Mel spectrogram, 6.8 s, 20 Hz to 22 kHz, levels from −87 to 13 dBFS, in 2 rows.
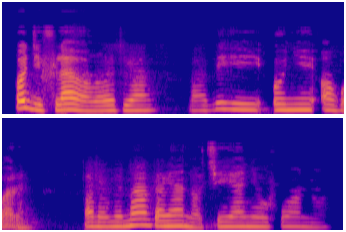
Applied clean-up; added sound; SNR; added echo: neural mask model DeepFilterNet 3.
